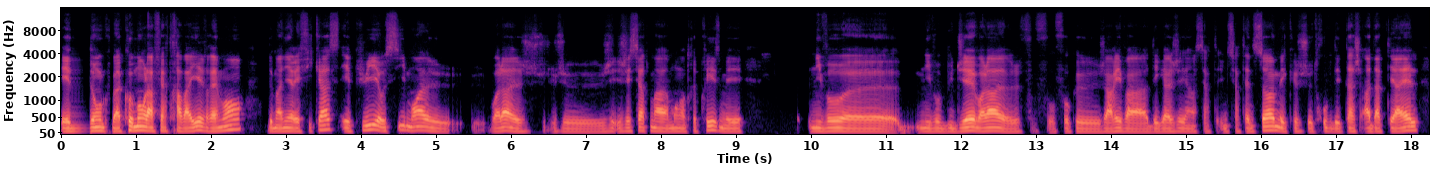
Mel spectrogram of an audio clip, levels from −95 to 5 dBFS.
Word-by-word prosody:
et 90 0 +3
donc, 100 +4 0
bah, 90 -1 +3
comment 115 +3 +5
la 100 -2 +8
faire 100 0 -3
travailler 95 +6 +3
vraiment 115 +10 +1 0.3
de - - -2
manière 95 0 +1
efficace? 130 +11 -1
Et 95 - -2
puis 130 +9 0
aussi 105 +5 -2
moi, 115 -1 +2
heu 90 -5 -2 0.3
heu, - - -21 0.2
voilà, 95 0 +3
heu, 85 - -2
j 85 +1 -18
je 80 -2 -7
j'ai 90 0 -8
j'ai 95 +1 -4
certes 105 +2 -2
ma 95 -3 +1
mon 90 +1 -4
entreprise, 100 +6 -3
mais 85 -1 -3 0.9
niveau 95 +1 +1
heu, 85 -2 0 0.2
niveau 90 -1 -4
budget, 90 +6 +3
voilà, 100 -1 +5
heu, 80 +1 -4
faut - - -30
faut 75 - -13
faut 85 -1 -7
que 80 -2 -4
j'arrive 90 +3 -1
à 80 -1 +1
dégager 85 +3 -2
un 80 -1 -7
certain 80 0 -16
une 85 +1 -10
certaine 85 0 -7
somme 115 +5 +4
et 90 - 0
que 90 +1 -8
je 85 0 -10
trouve 85 +2 -7
des 85 - -3
tâches 90 -2 -4
adaptées 90 +1 -1
à 90 - +4
elle. 115 +2 +4
90 Hz, 180 wpm, -22 LUFS, 85-100 Hz, 0.9 s, la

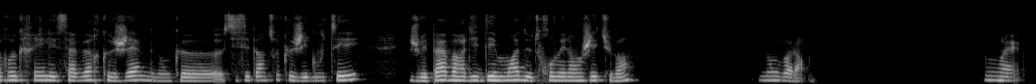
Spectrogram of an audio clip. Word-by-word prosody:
recréer 195 +1 -1
les 190 -1 +2
saveurs 190 +2 0
que 185 -2 -3
j'aime, 190 +2 +2
donc 165 +1 -9
heu, 160 - -1
si 180 - -5
c'est 185 - -3
pas 190 0 -3
un 190 - -4
truc 195 +3 -10
que 190 - -3
j'ai 170 -1 +1
goûté, 195 +7 -1 0.5
je 175 -1 -2
vais 170 - +3
pas 190 +3 +5
avoir 195 -2 +4
l'idée, 185 +1 +4
moi, 190 +2 +4
de 185 -2 +2
trop 185 +2 -3
mélanger, 180 0 +2
tu 185 -2 -6
vois? 180 +6 -2 1.2
Donc 190 0 -4
voilà. 170 -2 -3 1.8
Ouais. 190 -3 -4
185 Hz, 170 wpm, -26 LUFS, 175-195 Hz, 1.8 s, pas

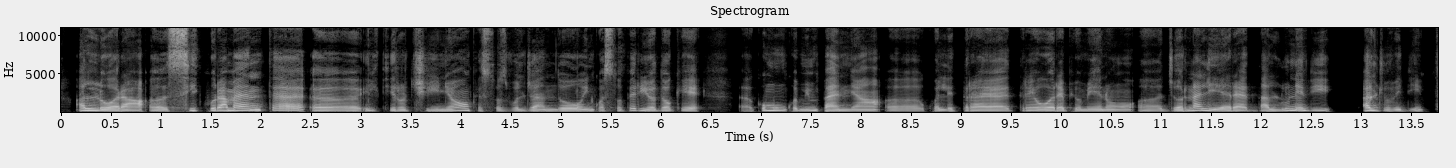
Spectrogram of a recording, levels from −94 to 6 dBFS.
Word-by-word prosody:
Allora, 190 -3 +5
uhm, 190 -1 +1
sicuramente, 230 +8 +4
uhm, 190 -2 +1
il 190 - -10
tirocinio 190 +3 -3
che 190 - -15
sto 185 +1 -8
svolgendo 175 -1 0
in 175 +1 -2
questo 190 +1 -7
periodo 190 -3 -2
che, 180 -1 -2 0.4
uhm, - - -15
comunque 205 -4 -1
mi 180 - -4
impegna, 180 -1 -1
uhm, 175 -2 -7
quelle 185 +1 -6
3, 190 -2 -1
3 205 -2 -3
ore, 190 0 +3
più 185 0 -9
o - - -3
meno, 180 0 -3
uhm, 180 -2 -7
giornaliere 190 0 +1
dal 190 - -3
lunedì 210 0 0 0.3
al 215 -2 +4
giovedì. 180 -2 -8
185 Hz, 135 wpm, -22 LUFS, 180-200 Hz, 0.4 s, Allora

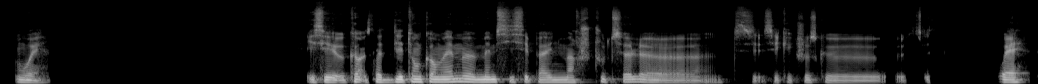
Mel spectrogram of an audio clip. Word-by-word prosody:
Ouais. 100 -4 -1 2.6
Et - - -1
c'est, 110 - +4
heu, 100 0 +2
quand 120 +3 +1
ça 110 - +1
te 105 - 0
détend 115 +3 +4
quand 120 0 +3
même, 120 +3 +4
heu, 125 -3 +4
même 115 +1 +5
si 115 -1 -1
c'est 110 +1 0
pas 105 0 -2
une 105 0 +1
marche 105 0 -3
toute 120 -3 -6
seule, 115 +1 +1
heu, 95 -4 -3 0.3
c'est - - -8
c'est - - -5
quelque - - -12
chose 105 0 -3
que, 90 -3 -5 0.2
heu, - - -9
c - - -10 0.7
ouais. 105 -2 +2
105 Hz, 160 wpm, -24 LUFS, 100-115 Hz, 2.6 s, même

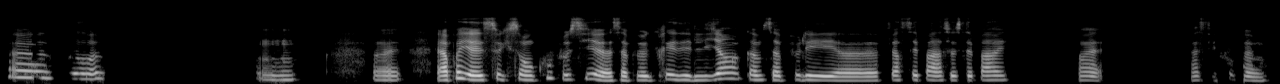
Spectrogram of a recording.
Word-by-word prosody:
Ah 325 -2 +1
c'est 285 -3 -5
trop 250 - -2
drôle. 255 +3 -1 1.5
Mmh 210 -1 -6
mh, 215 - -10 0.8
ouais. 100 -1 -3 0.3
Et - - 0
après, 205 +8 +7
il 250 - +4
y - - +11
a 205 -1 +10
ceux 210 +3 -3
qui 205 - -10
sont 225 - +1
en 205 -1 +2
couple 285 +5 -8
aussi, 225 +4 -4
heu, 180 -3 +5
ça 185 0 0
peut 195 +2 +1
créer 220 +5 -1
des 210 0 +1
liens 250 +8 +1
comme 210 -1 -1
ça 205 -2 -1
peut 195 +3 -10
les, 200 -2 +4
heu, 180 0 +1
faire 205 0 -3
sépa 205 -1 -1
se 200 - -3
séparer. 200 +1 -3 0.7
Ouais. 195 -2 -4 0.9
Ah, 195 - -8
c'est 190 -2 -24
fou - - -22
quand 190 -2 -4
même. 170 0 -10
205 Hz, 185 wpm, -24 LUFS, 195-225 Hz, 1.5 s, y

